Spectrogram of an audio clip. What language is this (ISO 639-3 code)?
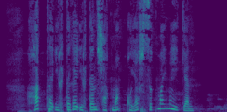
bak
